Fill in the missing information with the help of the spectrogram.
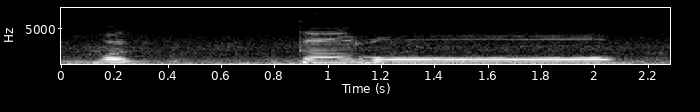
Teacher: رو الف مد زبر رو وترو 3 سے 4 مقدار کھینچیں گے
